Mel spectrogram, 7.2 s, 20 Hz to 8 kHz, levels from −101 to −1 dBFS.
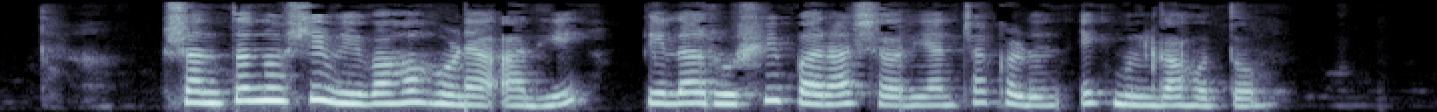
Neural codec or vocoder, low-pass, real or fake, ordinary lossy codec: autoencoder, 48 kHz, 128 numbers a frame, DAC-VAE, trained on Japanese speech; 7.2 kHz; fake; MP3, 32 kbps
